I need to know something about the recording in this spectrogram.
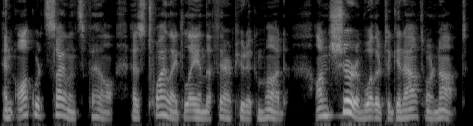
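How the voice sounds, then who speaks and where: A man playing a snarky, defensive invisible narrator of a comic pony story, reading in a wry, expressive storytelling manner. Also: medium pitch, normal speed, faint music behind, lightly acted. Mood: narrating. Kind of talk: scripted narration of comic fan fiction.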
